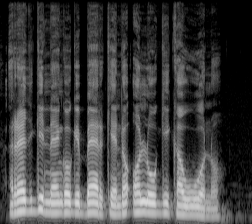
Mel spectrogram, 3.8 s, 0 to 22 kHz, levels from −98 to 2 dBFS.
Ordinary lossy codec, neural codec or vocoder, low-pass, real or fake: none; none; none; real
